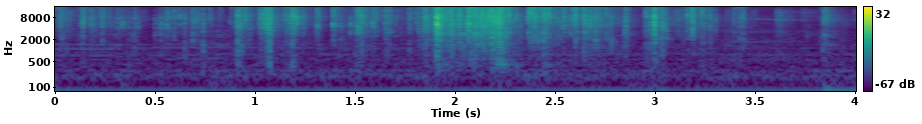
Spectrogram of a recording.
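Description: Plastic foil wrapper of a Panini Select basketball card pack crinkling and tearing as it is opened and the cards handled, with short rustles and clicks and a louder crinkle about two seconds in.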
